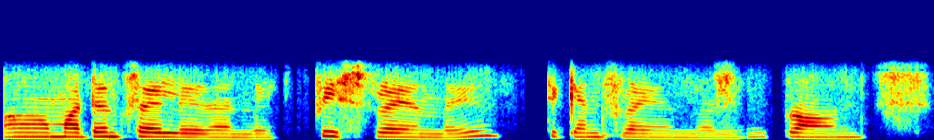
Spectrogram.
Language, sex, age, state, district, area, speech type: Telugu, female, 18-30, Telangana, Adilabad, urban, conversation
